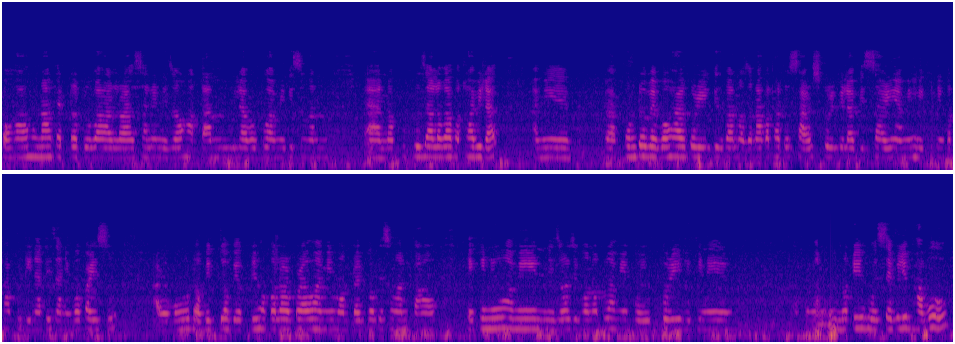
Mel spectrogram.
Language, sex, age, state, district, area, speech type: Assamese, female, 45-60, Assam, Tinsukia, rural, spontaneous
